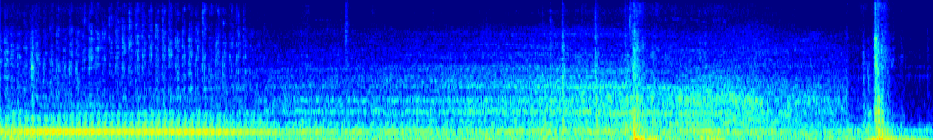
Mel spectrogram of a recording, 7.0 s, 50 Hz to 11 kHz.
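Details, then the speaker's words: 2005 Mercedes-Benz E320 wagon, service overdue by 36,000 miles: starter spins briefly, engine catches cleanly and settles to a smooth steady idle, no knocks or misses; runs very well. "yeah so this car hasn't been serviced in quite some time but it really does run really really well"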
